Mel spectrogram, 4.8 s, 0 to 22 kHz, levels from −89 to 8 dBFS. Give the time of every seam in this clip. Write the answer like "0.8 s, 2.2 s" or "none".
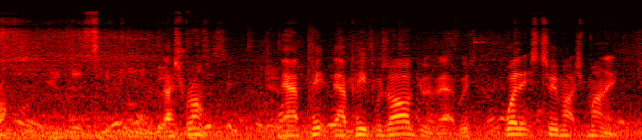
none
